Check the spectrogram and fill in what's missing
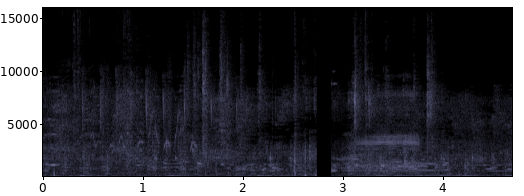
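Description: Chickens clucking and crowing at a poultry farm on a mountainside, steady close clucks from a flock with occasional wing flaps, no one speaking.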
